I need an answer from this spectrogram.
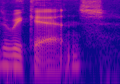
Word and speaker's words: weekend: Weekends. Weekends. Weekends. Yeah. Stress is on the second syllable.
